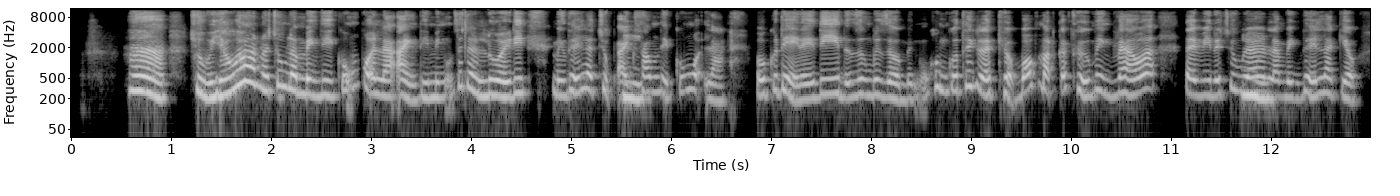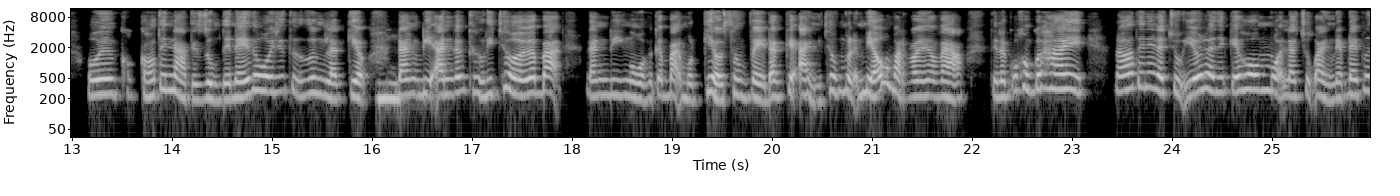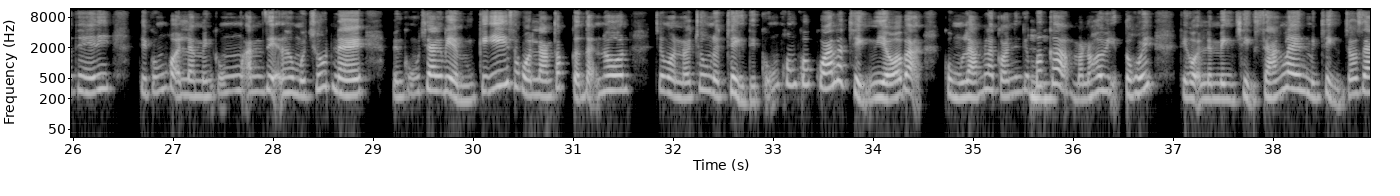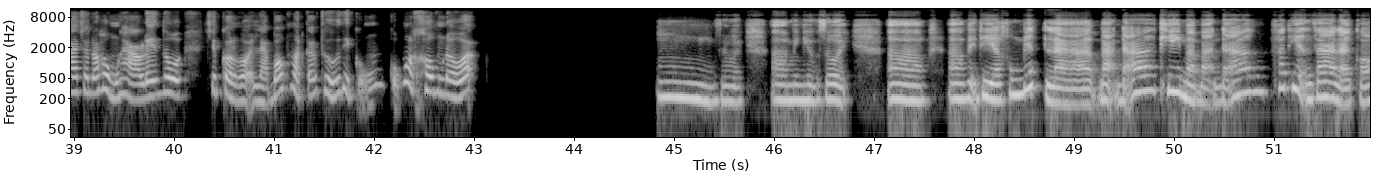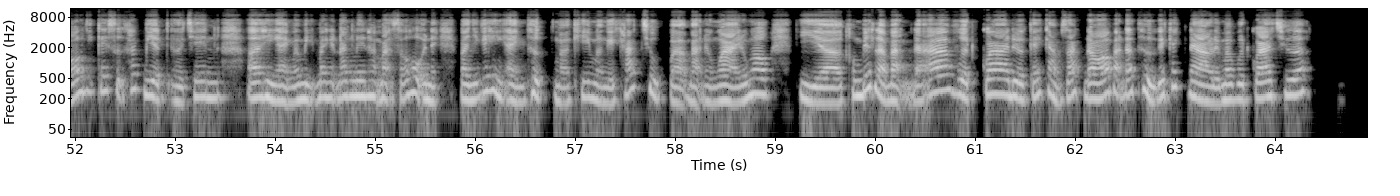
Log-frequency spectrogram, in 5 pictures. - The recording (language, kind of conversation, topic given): Vietnamese, advice, Làm sao để bớt đau khổ khi hình ảnh của bạn trên mạng khác với con người thật?
- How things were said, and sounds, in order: other background noise; other noise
